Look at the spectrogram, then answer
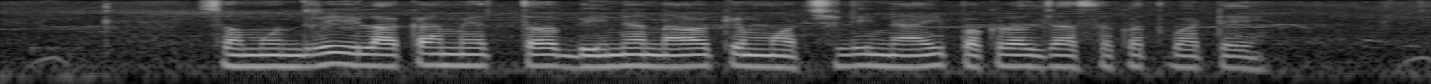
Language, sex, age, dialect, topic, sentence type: Bhojpuri, male, 18-24, Northern, agriculture, statement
